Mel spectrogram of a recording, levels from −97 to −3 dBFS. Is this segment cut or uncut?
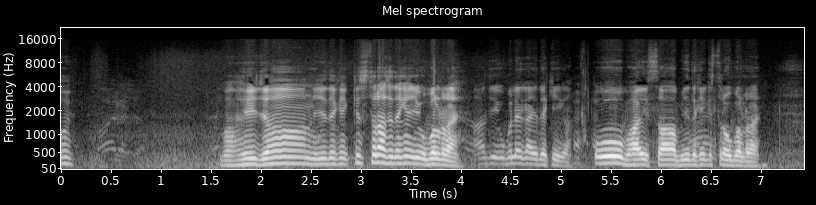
cut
